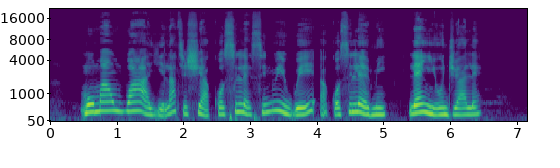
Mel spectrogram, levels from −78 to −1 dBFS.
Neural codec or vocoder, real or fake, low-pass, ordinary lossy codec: none; real; 19.8 kHz; none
